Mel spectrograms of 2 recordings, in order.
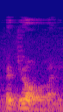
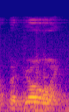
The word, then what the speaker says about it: fagioli: Now, they may have different pronunciations for that, but I call it fagioli, you know.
